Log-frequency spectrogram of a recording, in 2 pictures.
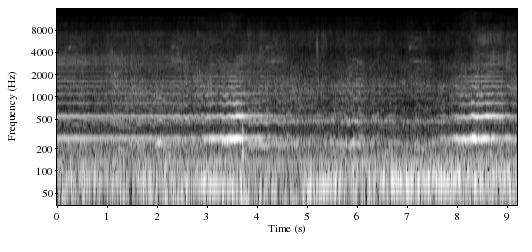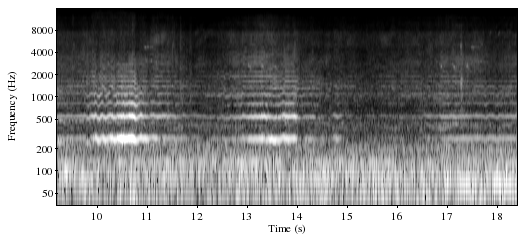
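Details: Honey bees from a strong yellow backyard hive, started in spring 2023, flying in and out of their new hive; a layered, droning buzz with individual bees swelling louder as they pass close, over a steady low rumble.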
